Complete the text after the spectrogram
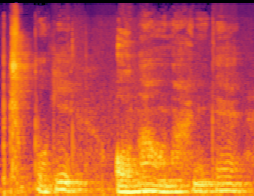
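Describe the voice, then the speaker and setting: A man preaching a revival sermon, telling his testimony with emotion and often dropping to a hushed whisper. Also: medium pitch, takes it slowly. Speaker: pastor.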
